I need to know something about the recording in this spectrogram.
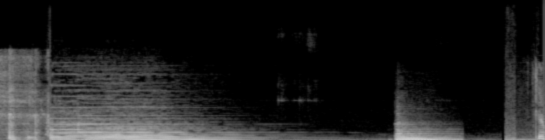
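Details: A sustained musical chord fades slowly, followed by short bursts of speech and a bright final chime, with no animal sounds.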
